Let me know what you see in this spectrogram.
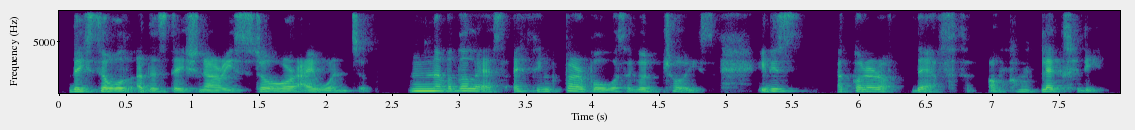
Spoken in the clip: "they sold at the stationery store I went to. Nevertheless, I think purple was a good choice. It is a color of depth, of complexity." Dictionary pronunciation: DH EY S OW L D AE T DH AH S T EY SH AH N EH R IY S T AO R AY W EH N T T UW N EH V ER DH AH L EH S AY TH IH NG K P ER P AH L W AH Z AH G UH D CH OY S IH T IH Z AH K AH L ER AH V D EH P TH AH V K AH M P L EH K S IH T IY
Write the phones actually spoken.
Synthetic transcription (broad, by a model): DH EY S OW L D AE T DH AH S T EY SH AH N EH R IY S T AO R AY W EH N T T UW N EH V ER DH AH L EH S AY TH IH NG K P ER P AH L W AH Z AH G UH D CH OY S IH T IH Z AH K AH L ER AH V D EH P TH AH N K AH M P L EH K S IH T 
